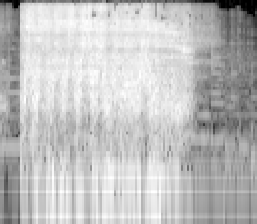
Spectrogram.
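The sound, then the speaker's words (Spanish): A loud, dense barrage of cannon fire, booming shots blurring into a continuous rumbling roar for just over a second before cutting off abruptly, leaving a faint low hum. “vemos un fogonazo de cañonazos.”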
